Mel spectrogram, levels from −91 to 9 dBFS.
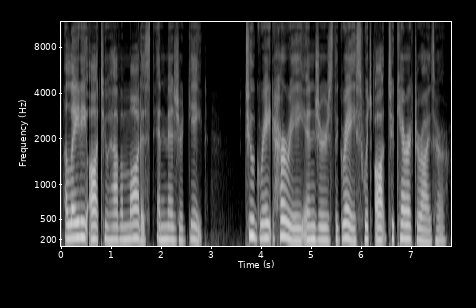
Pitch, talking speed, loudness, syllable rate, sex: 195 Hz, 160 wpm, -17 LUFS, 5.0 syllables/s, female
